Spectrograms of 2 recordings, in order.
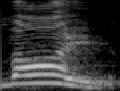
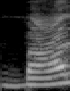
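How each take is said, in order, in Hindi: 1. स्वर एक गोल 'aw' ध्वनि है। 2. स्वर एक खुली 'aa' ध्वनि है। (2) "बाल नहीं"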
